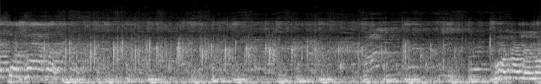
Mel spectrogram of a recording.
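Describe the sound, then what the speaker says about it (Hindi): A crowd at a welcome ceremony for a village head with flower garlands gives a dense, steady round of applause lasting several seconds, with voices and crowd noise mixed in. "जोरदार तालियों के साथ में स्वागत।"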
